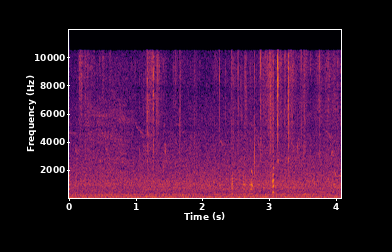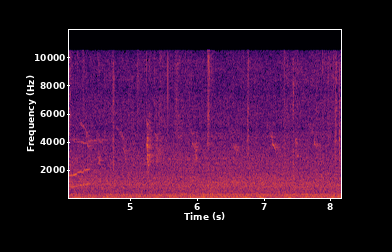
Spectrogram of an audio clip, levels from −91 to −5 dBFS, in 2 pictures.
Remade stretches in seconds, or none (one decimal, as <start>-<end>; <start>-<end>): none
